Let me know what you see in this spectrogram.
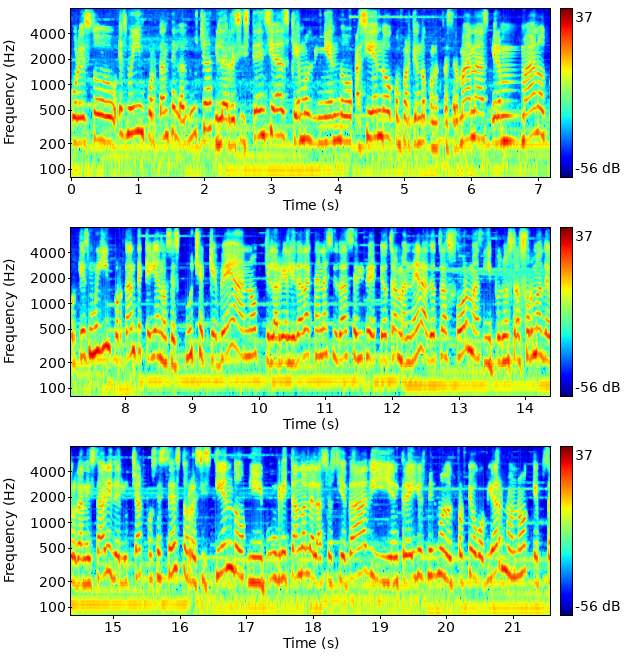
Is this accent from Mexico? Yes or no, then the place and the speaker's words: yes; Santiago Mezquititlán, Querétaro, Mexico; a nuestra comunidad, de donde yo soy originaria, de Santiago Mezquititlán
